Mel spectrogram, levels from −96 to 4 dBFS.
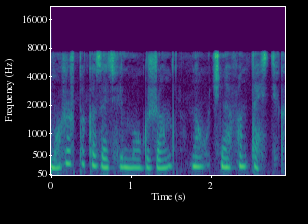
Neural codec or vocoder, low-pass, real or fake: vocoder, 44.1 kHz, 80 mel bands, Vocos; 7.2 kHz; fake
